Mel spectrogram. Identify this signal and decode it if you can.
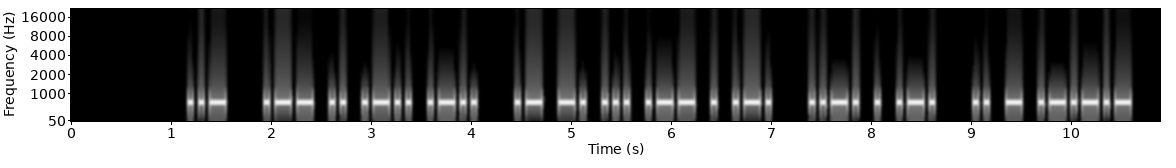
Morse code, heard as a keyed tone, about 22 wpm, 700 Hz. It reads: U WILL ANSWER FER IT.
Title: Sentences from Top 300 Words and Abbreviations 22wpm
